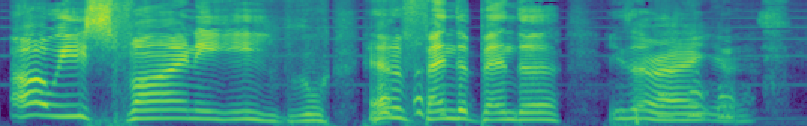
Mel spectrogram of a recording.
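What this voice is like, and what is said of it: Imitates another person's voice. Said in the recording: “My mom doesn't talk like that at all ... that was the worst impression of my mother”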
